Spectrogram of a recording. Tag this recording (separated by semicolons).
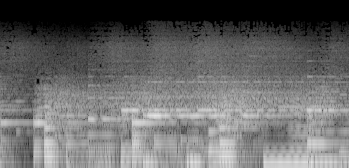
Ambiance; Ambience; Ambient; atmosphere; Cinematic; commercial; Looping; Piano; Sound-Design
